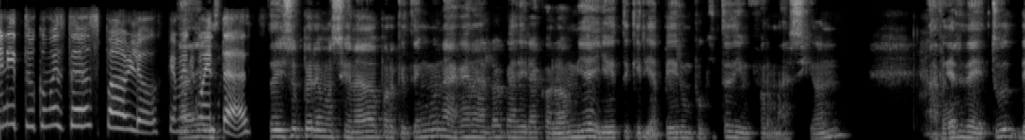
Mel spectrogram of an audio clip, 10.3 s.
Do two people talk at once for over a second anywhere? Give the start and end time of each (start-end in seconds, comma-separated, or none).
none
